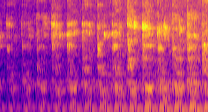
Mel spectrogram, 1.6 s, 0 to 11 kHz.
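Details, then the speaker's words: Twin-cylinder engine idling: lopsided uneven low thump, running on about 1.5 cylinders; no suction through the carburetor, and one cylinder had lower compression; dead cylinder suspected. "Well, it sounds like it's running on 1.5 cylinders again."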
